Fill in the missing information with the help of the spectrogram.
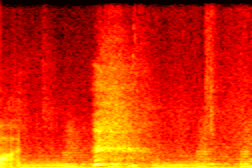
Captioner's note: laughs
